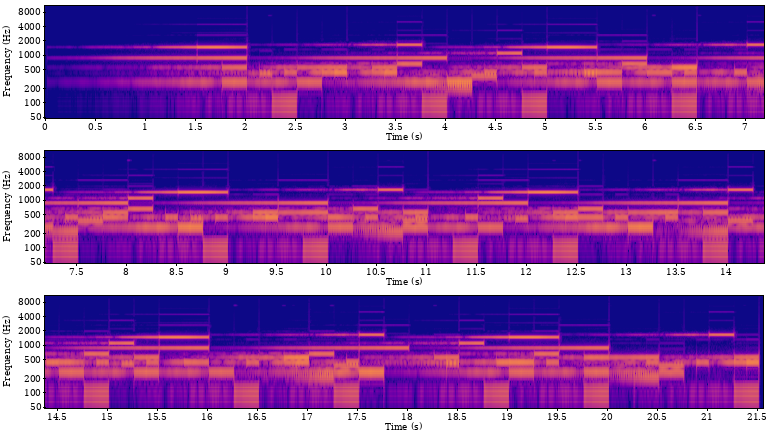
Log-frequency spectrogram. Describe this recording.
sine-waves
An ensemble of sine waves, reversed reverbed.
